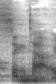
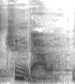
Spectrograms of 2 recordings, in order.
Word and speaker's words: Qingdao: It's not Tsingtao, exactly. And they've done a lot of marketing campaigns to let you know. No, it's Qingdao is how you pronounce it.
